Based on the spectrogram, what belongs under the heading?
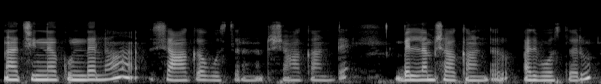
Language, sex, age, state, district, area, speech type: Telugu, female, 30-45, Telangana, Mancherial, rural, spontaneous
